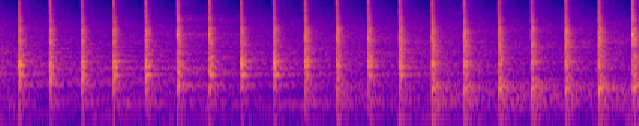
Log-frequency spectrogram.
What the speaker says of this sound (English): I've got my dolly on the back side of this dent and I'm just gonna hammer down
